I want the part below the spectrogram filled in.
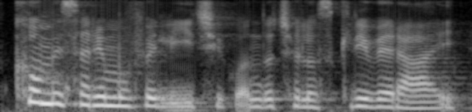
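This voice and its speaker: A woman's voice: mid-range voice, lively intonation, a little fast, creaky, dark tone, pitched above the performer's own voice. A woman voicing an earnest, somewhat anxious young boy in a storybook reading.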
